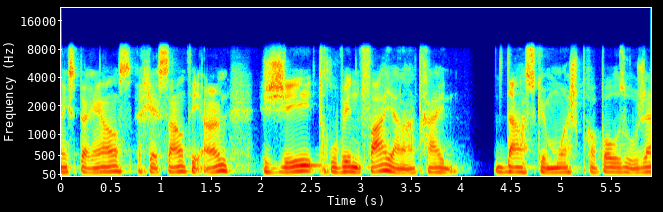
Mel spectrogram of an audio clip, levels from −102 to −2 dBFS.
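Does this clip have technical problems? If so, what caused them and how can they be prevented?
No, no technical problems here.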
